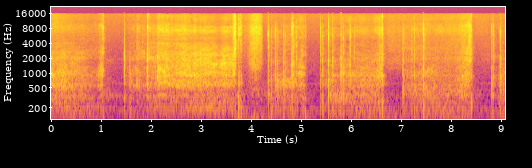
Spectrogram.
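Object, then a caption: Small cardboard biscuit box. Long acrylic nails tap and scratch across the surface of a small, hollow orange Organix gingerbread cardboard biscuit box. Soft, papery scraping strokes alternate with sharp, dry taps that stop almost instantly, all at a low, close volume.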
